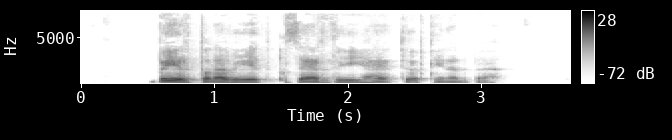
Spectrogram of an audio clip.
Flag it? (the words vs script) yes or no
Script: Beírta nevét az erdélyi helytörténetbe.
no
